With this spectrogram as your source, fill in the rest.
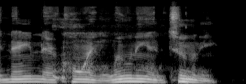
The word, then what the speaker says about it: toonie: loon on it the toonie is is called a toonie because uh it is two for two dollars and it was it rhymes with looney so looney tutuni that's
